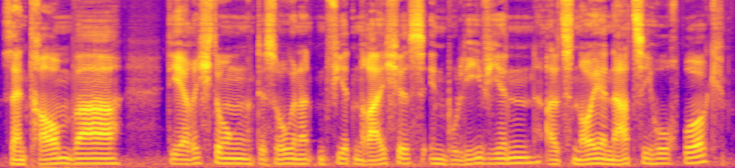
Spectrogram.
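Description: A man's voice: low-pitched, fairly even intonation, takes it slowly. A male journalist giving factual, explanatory documentary commentary.

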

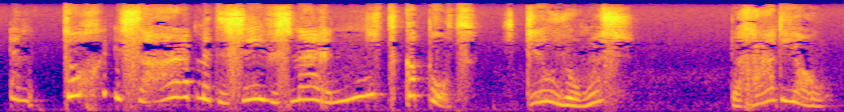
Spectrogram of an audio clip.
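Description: A woman's voice: very high-pitched, unhurried, heavily acted. A woman playing a plucky, emotional little girl heroine in a children's comic-strip audio drama. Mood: insistent. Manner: excitable, plaintive.

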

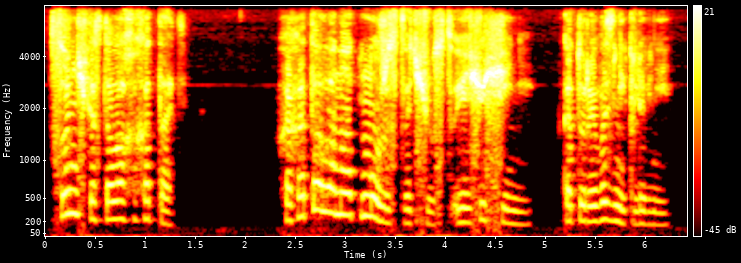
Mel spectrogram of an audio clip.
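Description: A woman narrating a novel in a steady storytelling voice, gently taking on the characters' voices when they speak. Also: medium pitch, brisk, highs cut off. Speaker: audiobook narrator. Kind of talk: scripted literary narration.

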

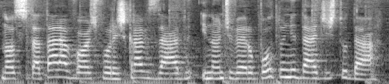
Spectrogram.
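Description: A woman's voice: mid-range voice, fairly even intonation, fast talker. A woman with a northern Brazilian accent working as a radio reporter, asking scripted interview questions. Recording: music behind the voice.

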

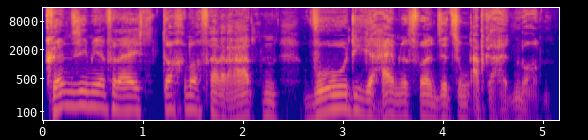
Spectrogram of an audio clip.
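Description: A man's voice: deep voice, very animated, brisk, gravelly, a little mellow, breathy edge, no echo, studio quality, full character voice. An actor playing a sly, condescending state official in a German radio play, suave and mockingly polite as he questions people. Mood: mocking interrogation.

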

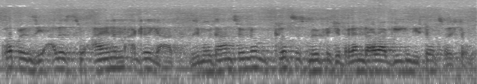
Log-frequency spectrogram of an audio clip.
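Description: A man in a radio drama playing a wry, brisk and decisive spaceship crewman gambling on an escape. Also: on the high side, reverberant, noisy background, close to an everyday voice.

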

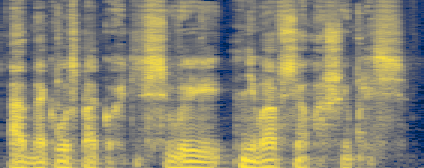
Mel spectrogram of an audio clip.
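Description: A man's voice: low voice, little pitch movement, moderate pace, creaky, a bit bright, husky, heavily acted. An actor in an audio drama playing a keen, self-assured male detective who reasons step by step in a didactic, theatrical way. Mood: teasing, assured. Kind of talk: Russian audio drama acting.

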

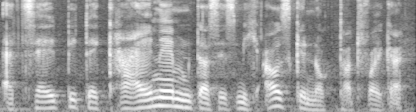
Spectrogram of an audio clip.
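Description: An actor playing a chatty, streetwise police colleague in a naturalistic radio drama, talking in informal slang. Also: male voice, mid-range voice, expressive, takes it slowly, vocal fry, darkish tone, faint music behind. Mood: confiding, casual.

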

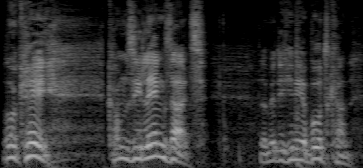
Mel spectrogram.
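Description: An actor playing a cool, hardened criminal in a crime radio drama, speaking tersely and dryly. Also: male voice, fairly high pitch, lively intonation, moderate pace, noisy background, close to an everyday voice. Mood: calm, terse. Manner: terse, unruffled, dry. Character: cool, hardened male criminal adventurer, matter-of-fact about danger.

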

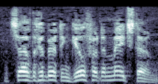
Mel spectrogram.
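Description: A very husky male voice in a 1960s radio play. He is a friendly helicopter pilot recruiting for an island colony. His delivery is measured, courteous and explanatory. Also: fairly high pitch. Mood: informative, confident. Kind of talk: 1960s Dutch radio drama acting. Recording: muffled 1960s radio drama recording.

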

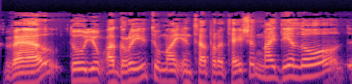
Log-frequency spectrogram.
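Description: A man voicing an excitable, triumphant French geographer who argues emphatically and draws out his key words. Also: fairly high pitch, measured pace, gravelly, pitched above the performer's own voice, heavily acted. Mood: triumphant, teasing.

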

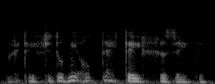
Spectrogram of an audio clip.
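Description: An actor in a radio thriller playing a frightened older schoolteacher, begging haltingly in a very breathy, husky voice. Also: male voice, medium pitch, expressive, a little mellow. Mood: pleading. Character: terrified, pleading schoolteacher held at gunpoint by former pupil. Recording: dull, muffled radio drama recording.

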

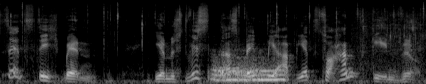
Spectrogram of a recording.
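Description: An actor playing a kindly, jovial old gardener in a radio play, with a creaky, aged voice and a gently teasing, avuncular manner. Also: male voice, high voice, huge pitch swings, moderate pace, heavy background noise, full character voice. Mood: friendly, explaining. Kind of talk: German radio-play acting.

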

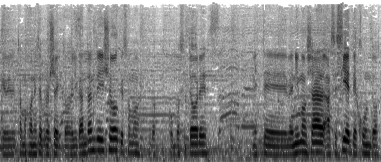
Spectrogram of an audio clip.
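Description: Halting musician, music underneath. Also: male voice, medium pitch. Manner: halting, many fillers like "este". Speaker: band bassist and singer, guest. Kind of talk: casual radio interview. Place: radio studio.

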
